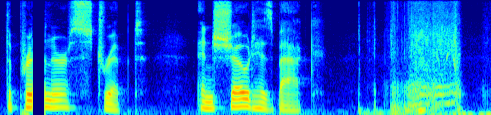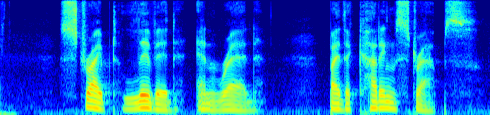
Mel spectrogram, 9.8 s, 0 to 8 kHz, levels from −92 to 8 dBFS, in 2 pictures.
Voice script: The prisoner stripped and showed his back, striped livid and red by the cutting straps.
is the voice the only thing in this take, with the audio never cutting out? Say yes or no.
no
